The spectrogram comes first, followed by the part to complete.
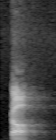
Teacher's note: बोलते समय जीभ जो है ऊपर मूर्धा में टच कर रही है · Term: स्पर्शी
